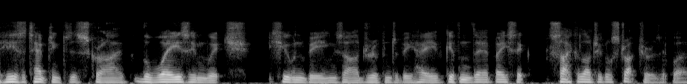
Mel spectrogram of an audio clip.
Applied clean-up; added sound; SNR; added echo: neural mask model Resemble Enhance denoiser.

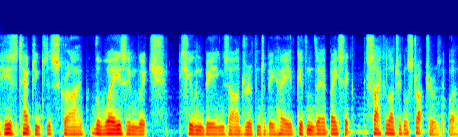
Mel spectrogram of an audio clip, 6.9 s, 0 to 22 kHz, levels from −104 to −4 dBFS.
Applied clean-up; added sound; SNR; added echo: neural mask model RNNoise.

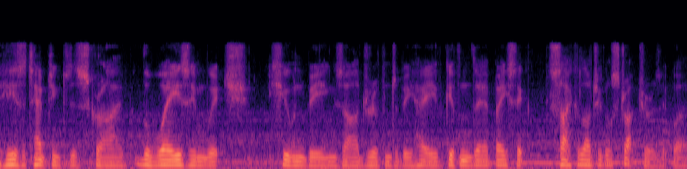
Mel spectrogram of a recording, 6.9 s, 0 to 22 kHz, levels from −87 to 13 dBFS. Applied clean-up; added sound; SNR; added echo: none; Race car, auto racing; 15 dB; none.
